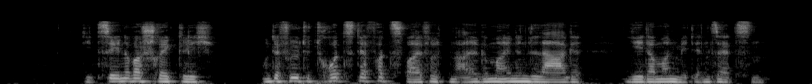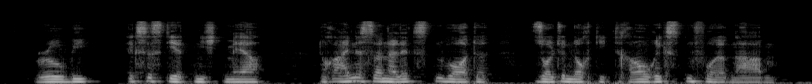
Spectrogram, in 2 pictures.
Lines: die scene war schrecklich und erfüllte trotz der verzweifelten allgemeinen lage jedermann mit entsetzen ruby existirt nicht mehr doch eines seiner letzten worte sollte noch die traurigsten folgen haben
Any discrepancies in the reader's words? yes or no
no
